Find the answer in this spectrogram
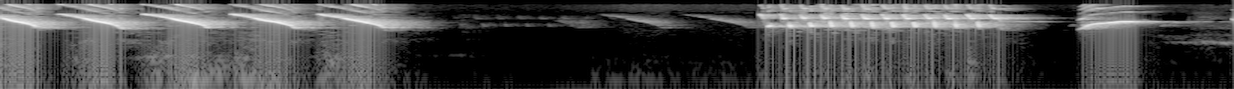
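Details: Gloster canary, kept as a pet, gives five loud sweeping downslurred whistles, a pause, then a fast buzzy trill and a final upslurred note.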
